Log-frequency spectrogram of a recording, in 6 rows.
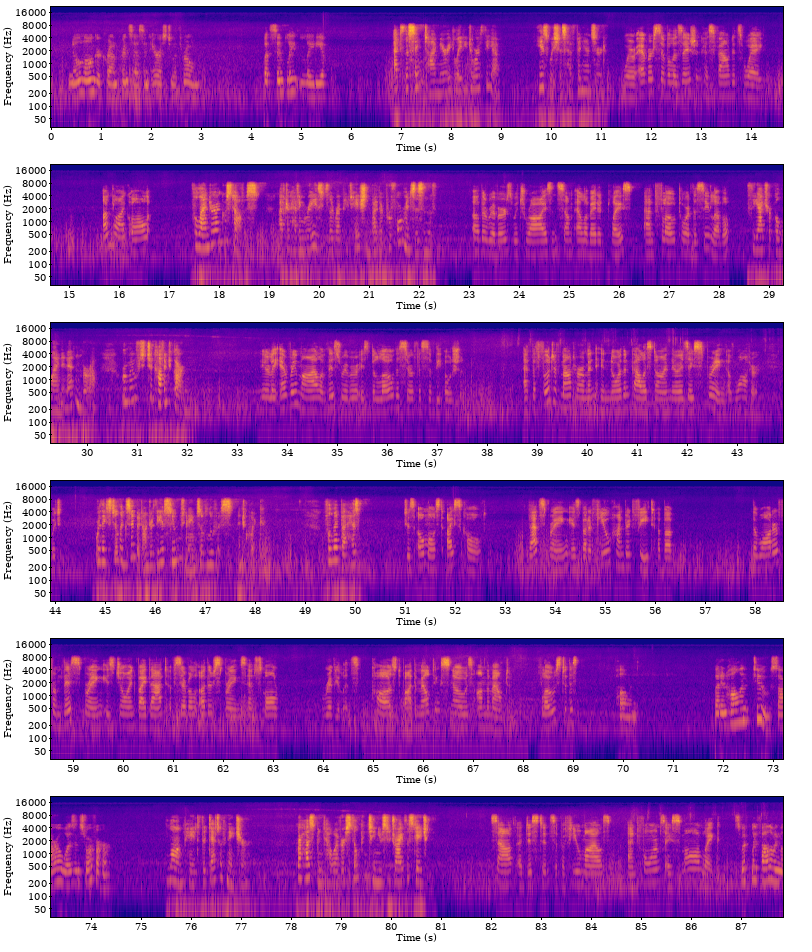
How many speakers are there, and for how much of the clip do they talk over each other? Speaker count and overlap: three, no overlap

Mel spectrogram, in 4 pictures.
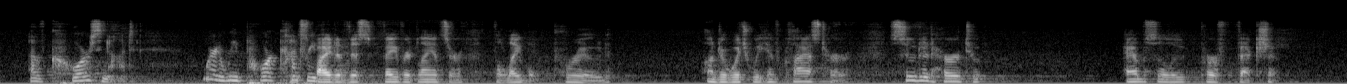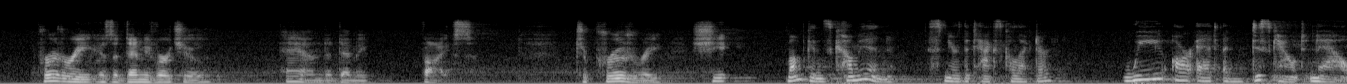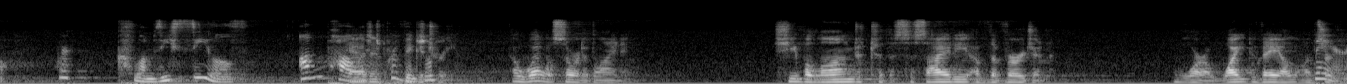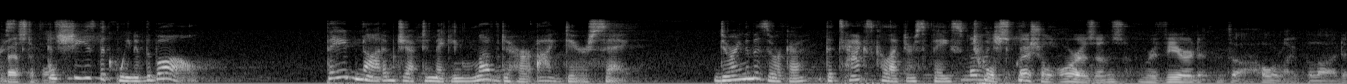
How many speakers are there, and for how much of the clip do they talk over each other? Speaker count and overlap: two, about 6%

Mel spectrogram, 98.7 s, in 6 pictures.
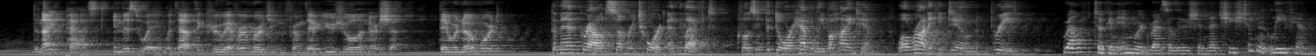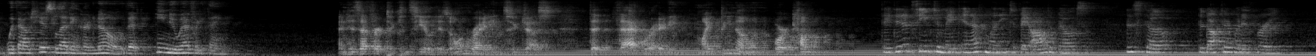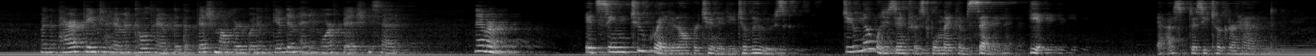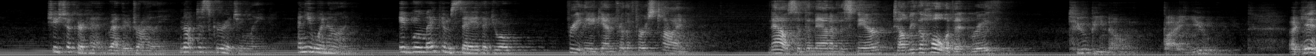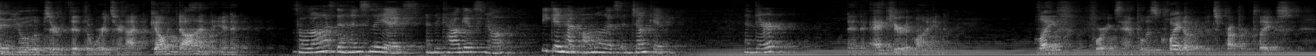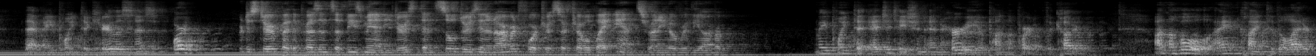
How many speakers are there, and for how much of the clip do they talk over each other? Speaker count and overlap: five, no overlap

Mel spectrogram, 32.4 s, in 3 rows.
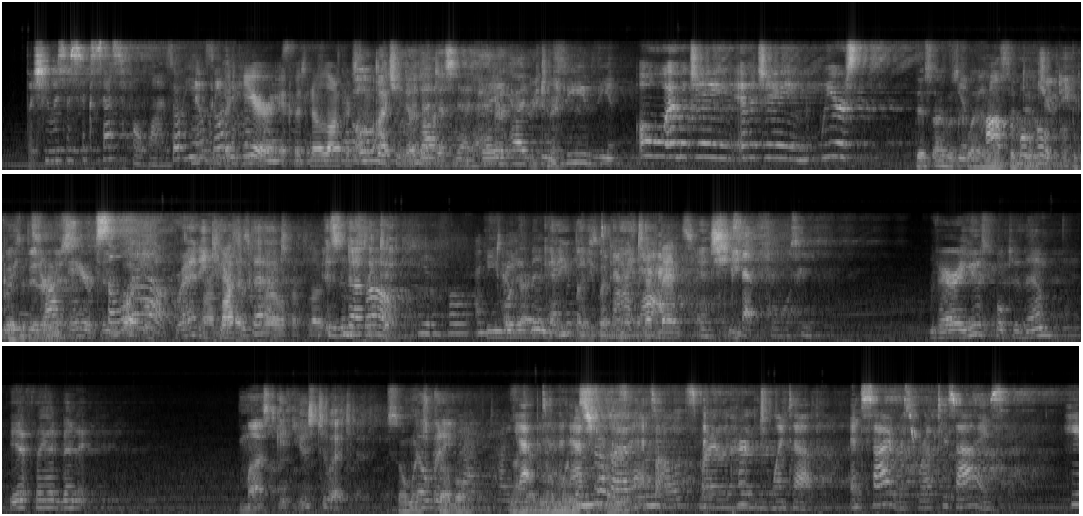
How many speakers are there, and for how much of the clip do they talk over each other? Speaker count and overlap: seven, about 51%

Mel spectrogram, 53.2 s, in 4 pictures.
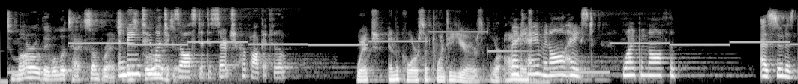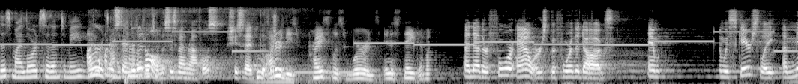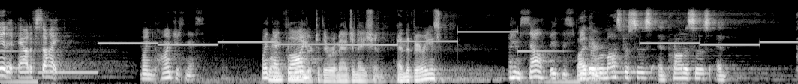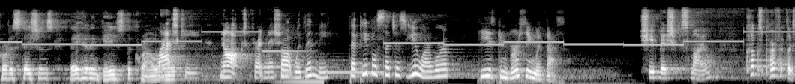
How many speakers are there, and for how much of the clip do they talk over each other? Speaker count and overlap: eight, about 11%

